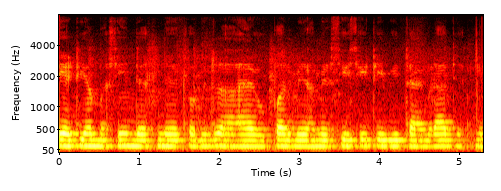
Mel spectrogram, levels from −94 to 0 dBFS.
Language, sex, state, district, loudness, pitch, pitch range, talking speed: Hindi, male, Odisha, Nuapada, -17 LUFS, 130 Hz, 130-135 Hz, 160 wpm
